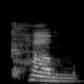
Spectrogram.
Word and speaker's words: come: c o m e come looks like comb it's come that's what makes it a trick word pause until you have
